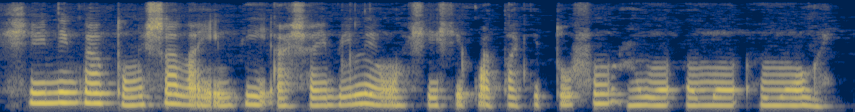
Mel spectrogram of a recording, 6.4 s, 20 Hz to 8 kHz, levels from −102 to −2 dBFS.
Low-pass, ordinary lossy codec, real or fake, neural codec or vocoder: 7.2 kHz; none; real; none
